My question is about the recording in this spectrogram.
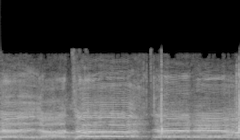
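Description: A row of men chanting a line of poetry together in unison, drawing out long held notes, in the chanted call-and-response style of Saudi qaf poetry, with hand claps.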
